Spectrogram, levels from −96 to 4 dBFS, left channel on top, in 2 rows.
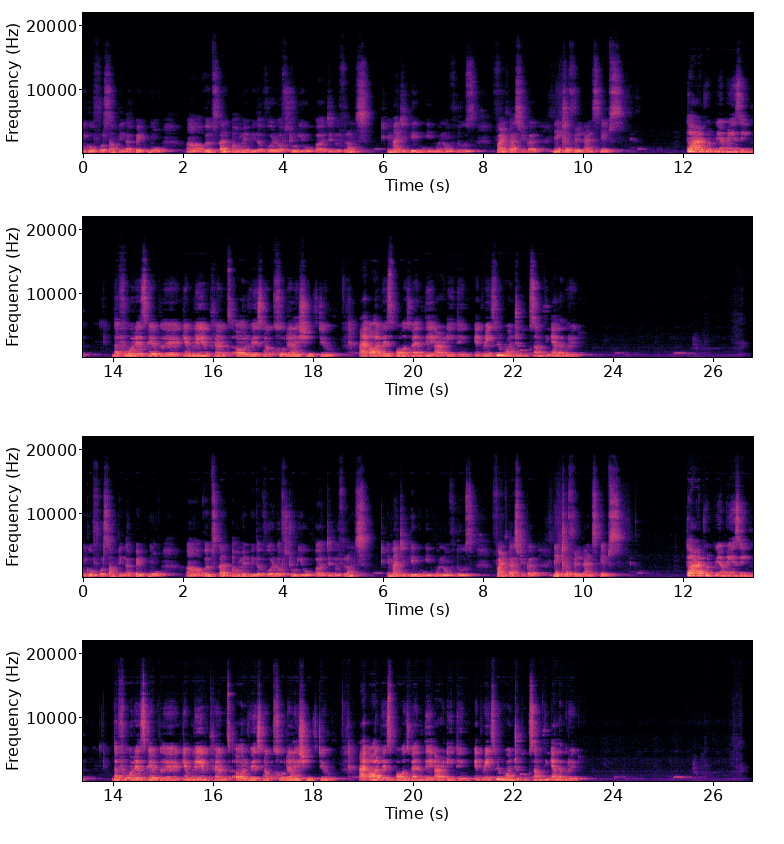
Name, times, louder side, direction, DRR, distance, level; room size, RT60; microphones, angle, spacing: voice 1, 0.0-1.8 2.1-5.7 6.1-7.8 8.3-10.7 17.0-17.8, right 1 dB, 75° right, -1 dB, 1.5 m, -29 dB
voice 2, 12.1-13.4 14.0-18.4 18.7-23.3 25.2-25.4, equal, 40° right, -1 dB, 2.8 m, -26 dB
11.5 x 11.5 x 2.5 m, 0.66 s
head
